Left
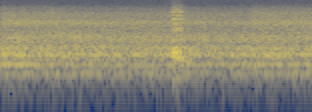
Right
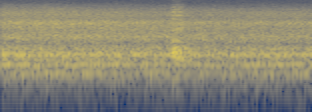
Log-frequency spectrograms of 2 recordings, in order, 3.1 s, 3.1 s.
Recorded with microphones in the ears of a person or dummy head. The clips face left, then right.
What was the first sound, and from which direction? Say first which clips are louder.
A pop: left 1 dB; 10° left (ahead or behind).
